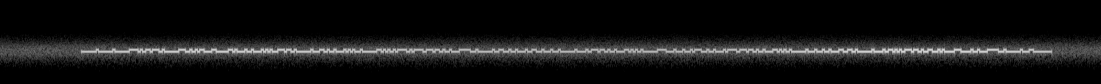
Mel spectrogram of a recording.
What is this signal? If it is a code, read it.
RTTY (45.45 baud, 170 Hz shift), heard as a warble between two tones, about 1850 Hz centre, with radio static, fading and a narrow filter. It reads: NBVG6 U6REE 5W21K 4OQZ3 4Q8KR WXM5U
